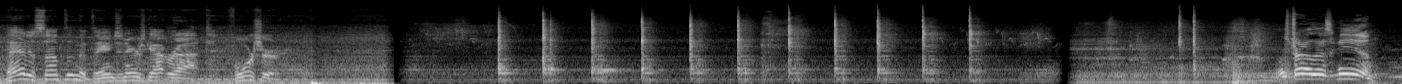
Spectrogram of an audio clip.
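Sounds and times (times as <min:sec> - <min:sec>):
hammer striking metal bracket: 0:04.2 - 0:10.0.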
